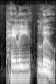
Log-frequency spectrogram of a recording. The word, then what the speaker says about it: Peleliu: like Bello and third Peleliu is pronounced like pay Li Lu pay Li Lu you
